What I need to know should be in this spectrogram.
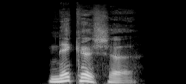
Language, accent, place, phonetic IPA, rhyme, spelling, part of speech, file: German, Germany, Berlin, [ˈnɛkɪʃə], -ɛkɪʃə, neckische, adjective, De-neckische.ogg
- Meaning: inflection of neckisch: 1. strong/mixed nominative/accusative feminine singular 2. strong nominative/accusative plural 3. weak nominative all-gender singular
